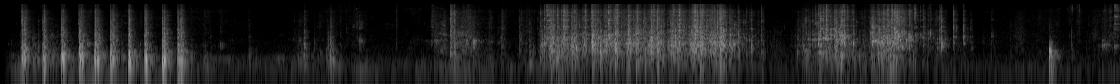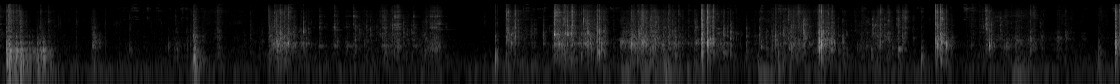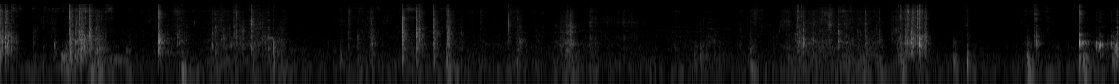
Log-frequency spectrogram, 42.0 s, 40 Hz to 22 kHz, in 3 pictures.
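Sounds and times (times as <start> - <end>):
packaging rustling: 5.5 - 12.2.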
